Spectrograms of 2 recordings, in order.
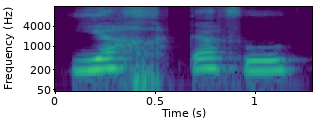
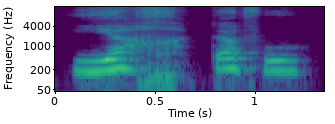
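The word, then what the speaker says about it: يخطف: Kha is from your halkiya letters, the throat letters, and it's from the top of the throat. Okay, with a certain irritation you pronounce it, and it's heavy. Plus ta is also from the musta'aliya letters, the heavy letters. So try making both of them heavy.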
